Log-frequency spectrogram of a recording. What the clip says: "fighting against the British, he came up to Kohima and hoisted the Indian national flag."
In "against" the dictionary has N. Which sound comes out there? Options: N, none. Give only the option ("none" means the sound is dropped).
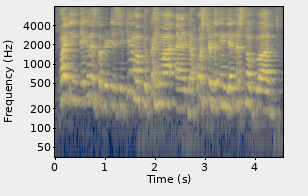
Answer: none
